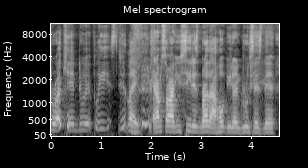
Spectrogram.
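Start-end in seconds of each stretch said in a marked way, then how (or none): 0.0-1.3 mock high, sobbing, crying, babyish pleading tone. Retelling basic training, when Cullen begged, imitating Cullen crying. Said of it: "started crying like a baby".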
